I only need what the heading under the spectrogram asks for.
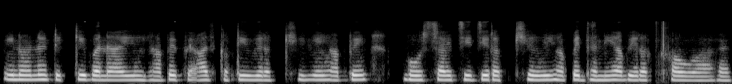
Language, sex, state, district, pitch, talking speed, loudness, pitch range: Hindi, female, Haryana, Jhajjar, 210 Hz, 205 wpm, -16 LUFS, 200-215 Hz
